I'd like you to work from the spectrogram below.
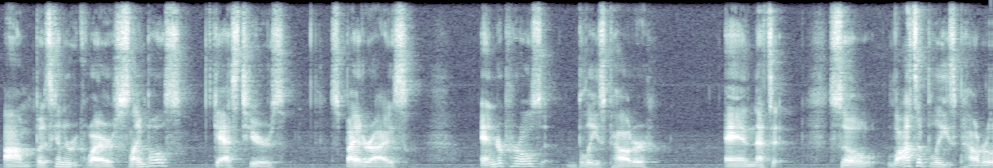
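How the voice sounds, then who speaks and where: Talking over a modded game, this let's-play commentator sounds a little off because a cold is coming on. He stays relaxed and chatty, dropping plenty of ums, in a lowish voice. Slight background noise can be heard.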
